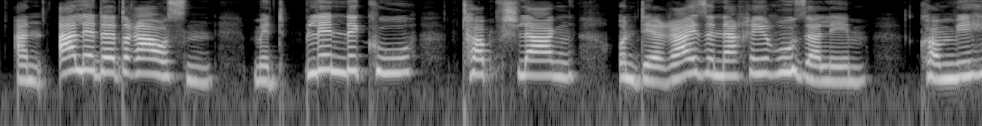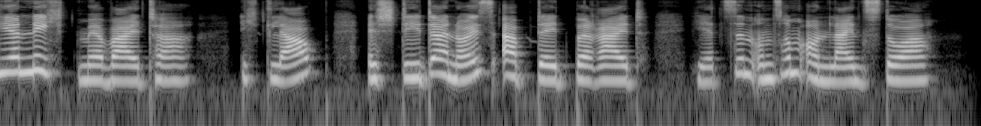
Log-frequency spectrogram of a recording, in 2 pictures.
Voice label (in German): maedchen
